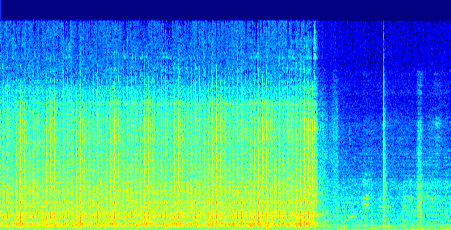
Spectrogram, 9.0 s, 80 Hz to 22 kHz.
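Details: Riccar 2925 sewing machine sewing decorative stitch number nine; fast even needle chatter at a steady rate for six seconds, then a clean stop, described as silky smooth: normal running.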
